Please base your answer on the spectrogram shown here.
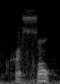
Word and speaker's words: croissant: But so, for instance, the word croissant Yeah, in English is pronounced croissant, and that is Yeah. correct. right? Sure. In French, it's pronounced croissant or or something like that.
